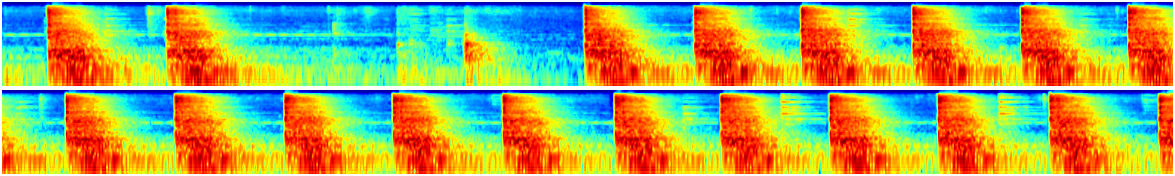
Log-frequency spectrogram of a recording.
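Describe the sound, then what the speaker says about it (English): Hammer tapping a rusty bolt through with its nut threaded back on the end, a loud close series of about twenty sharp metallic blows in a steady even rhythm after a few lighter first taps. "so you just tap it through"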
